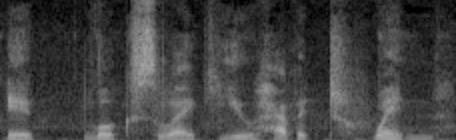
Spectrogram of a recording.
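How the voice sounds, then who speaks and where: A woman voicing a hurt, stern young man who speaks low and slow. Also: expressive, dark tone, husky, exaggerated voice. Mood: hurt, cold.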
